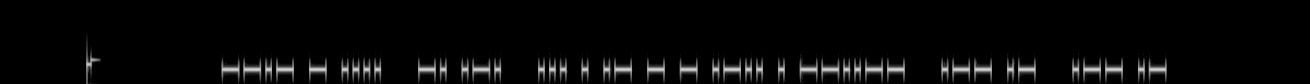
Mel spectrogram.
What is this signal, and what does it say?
Morse code, heard as a keyed tone, about 22 wpm, 700 Hz. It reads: QTH NR SEATTLE, WA WA
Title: Practice QSO - Exchange 1 - Beginning - 22wpm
